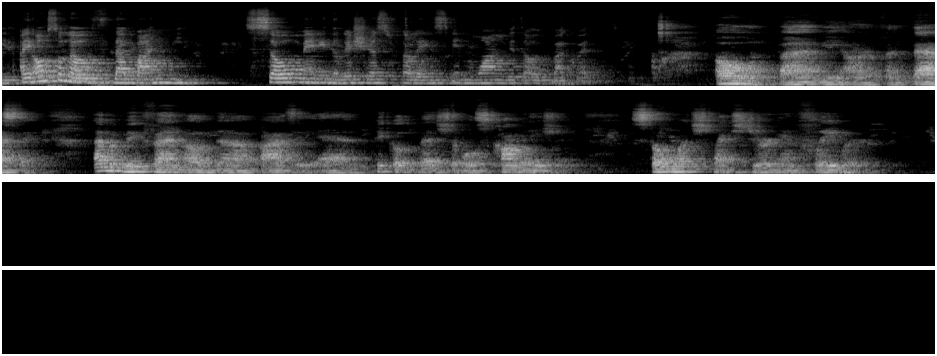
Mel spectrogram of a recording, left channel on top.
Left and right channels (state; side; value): silent; right; digital silence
